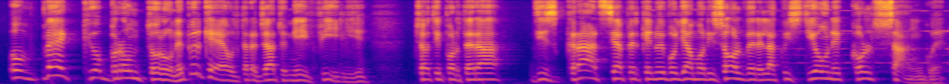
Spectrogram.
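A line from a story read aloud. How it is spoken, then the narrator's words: Shouted. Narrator (Italian): gridò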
